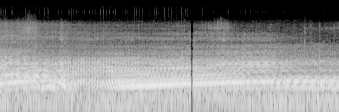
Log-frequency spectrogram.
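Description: A car engine revved high and held there. Its pitch dips briefly about a second in, then recovers and climbs slowly.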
